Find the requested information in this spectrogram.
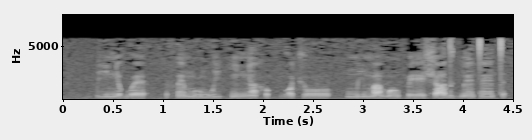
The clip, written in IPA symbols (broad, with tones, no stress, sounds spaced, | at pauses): k͡p iː˧ ɲ ɛ˨ ɡʷ ɛ˨ | f ɛ̃˧ m u˦ m w i˧ k ĩ˧ ɲ ã˨ h o˧ k ɡ ɔ˦ t͡ʃ oː˦ | m i˦ m a˧ m ɔ̃˦ k͡p eː˨˦ ʃ a˨˦ d ə˧ ɡ͡b ɛ̃˧ t ɛ̃˦ t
